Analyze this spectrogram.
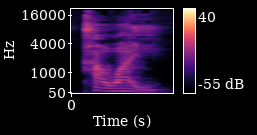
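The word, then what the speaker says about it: Kauaʻi: Uh the spelling of Kauai is k a u a apostrophe i. Kauai. That's that's how they pronounce in in Hawaii in the state of Hawaii.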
